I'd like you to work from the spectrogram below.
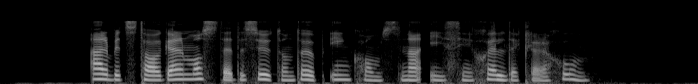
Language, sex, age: Swedish, female, 25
